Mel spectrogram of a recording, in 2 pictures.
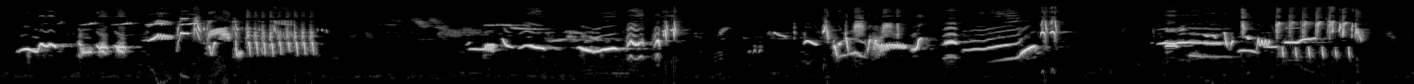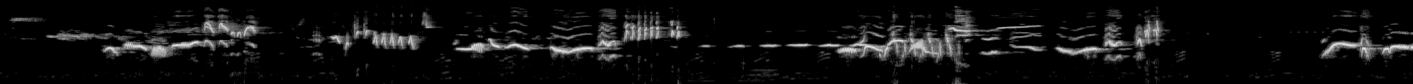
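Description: Nightingale and blackbird song: phrases of a few seconds made of warbled whistles and fast rattling trills, separated by short pauses, with a run of repeated high notes a little past the middle.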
